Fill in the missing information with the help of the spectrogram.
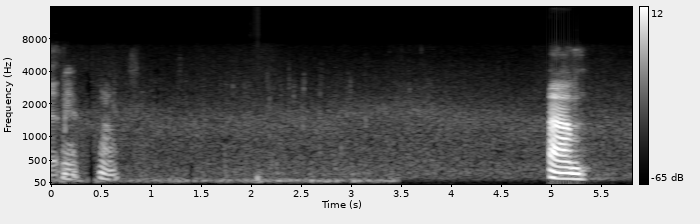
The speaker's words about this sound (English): Yeah, because it sounds like we're in fog, because you've got the fog horn.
